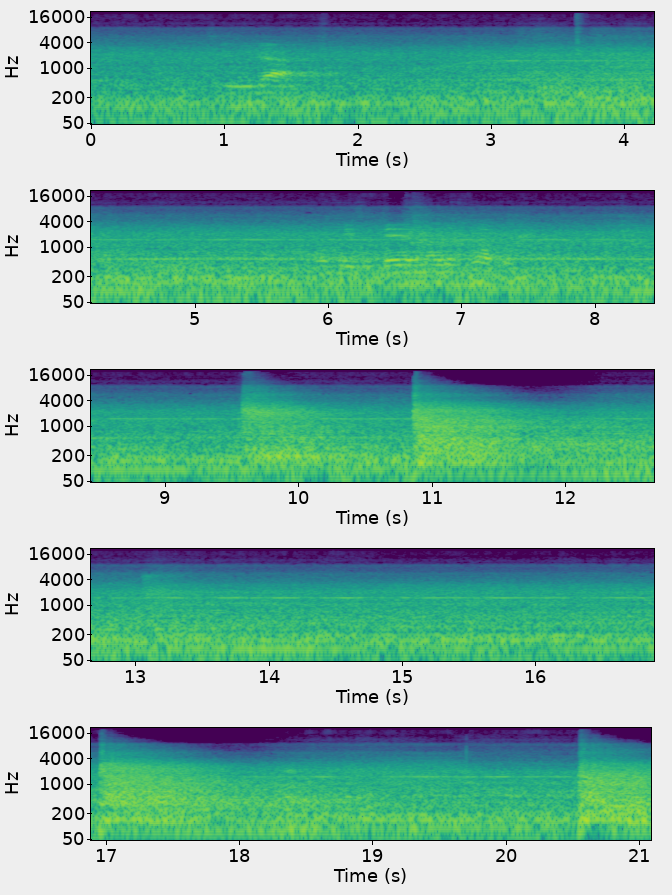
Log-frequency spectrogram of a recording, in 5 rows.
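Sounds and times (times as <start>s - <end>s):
steady hum: 0.0s - 21.0s
pistol shots: 20.6s - 21.0s.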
